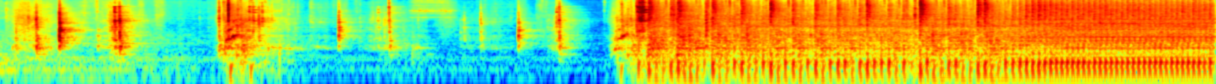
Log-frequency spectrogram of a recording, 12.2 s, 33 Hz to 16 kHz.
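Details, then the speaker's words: GiantVac push leaf blower with Briggs & Stratton 126412 engine, started on low speed with choke open after a few pull-cord tugs, catches at once into a steady, even drone; runs well despite carburetor issues, normal running. "nice okay good no surprises the engine started right up it sounds good and the carb despite its issues actually ran the engine pretty well"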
